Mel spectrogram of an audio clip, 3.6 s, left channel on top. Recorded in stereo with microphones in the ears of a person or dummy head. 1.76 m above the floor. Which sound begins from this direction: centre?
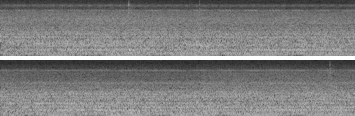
An insect, at 0.0 s.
